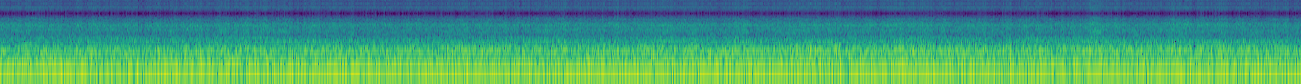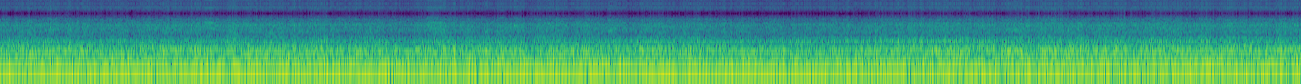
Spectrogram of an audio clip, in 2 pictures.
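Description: Single-engine light aircraft's propeller engine droning steadily, heard from inside the cockpit: a loud, even low hum that holds constant.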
